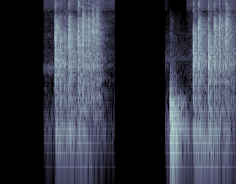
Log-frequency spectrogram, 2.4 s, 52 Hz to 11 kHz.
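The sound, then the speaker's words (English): Four six-sided dice being rolled for a damage roll: two bursts of dice clattering and rattling across a hard surface, each lasting under a second with a brief pause between them, bright and fairly loud with no voices. “All right, Alotus, roll me 4d6 plus your strength.”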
